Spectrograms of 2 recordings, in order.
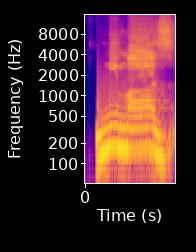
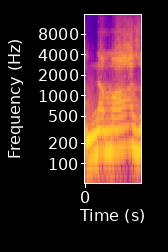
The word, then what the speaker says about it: نماز: کے نیچے زیر ہے۔ اسی طرح ہم بول دیتے ہیں نماز، نماز نہیں ہوتا، نماز ہوتا ہے، نون کے اوپر زبر ہے۔ ہم بول دیتے ہیں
